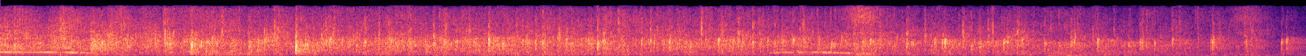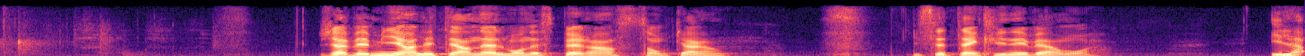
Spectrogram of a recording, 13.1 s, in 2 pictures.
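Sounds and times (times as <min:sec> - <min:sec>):
audience applauding: 0:00.0 - 0:06.9
speech: 0:08.2 - 0:12.1, 0:12.9 - 0:13.0.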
